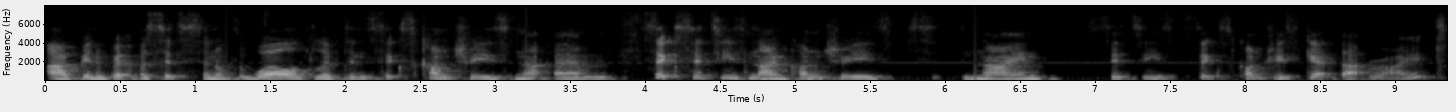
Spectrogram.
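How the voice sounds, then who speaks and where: A somewhat breathy woman with a British accent, fairly high in pitch, at a fairly slow pace with ordinary pitch variation and hardly any pauses. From UK. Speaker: moderator, business executive. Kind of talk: panel moderation.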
